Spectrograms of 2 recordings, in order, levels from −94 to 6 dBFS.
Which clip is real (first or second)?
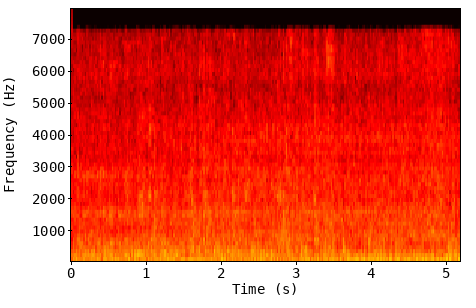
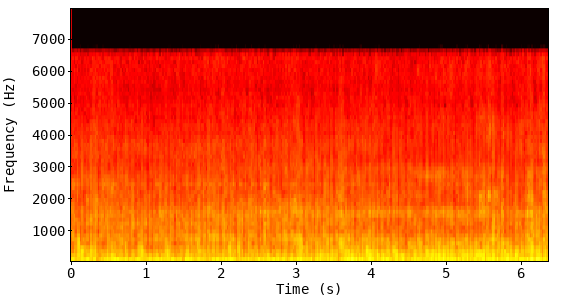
first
